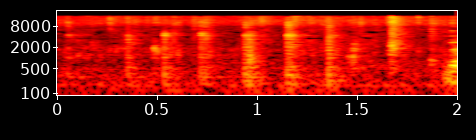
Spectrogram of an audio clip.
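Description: Saucepan of instant ramen noodles at a hard boil: a stream of small, irregular pops and clicks over a soft hiss.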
